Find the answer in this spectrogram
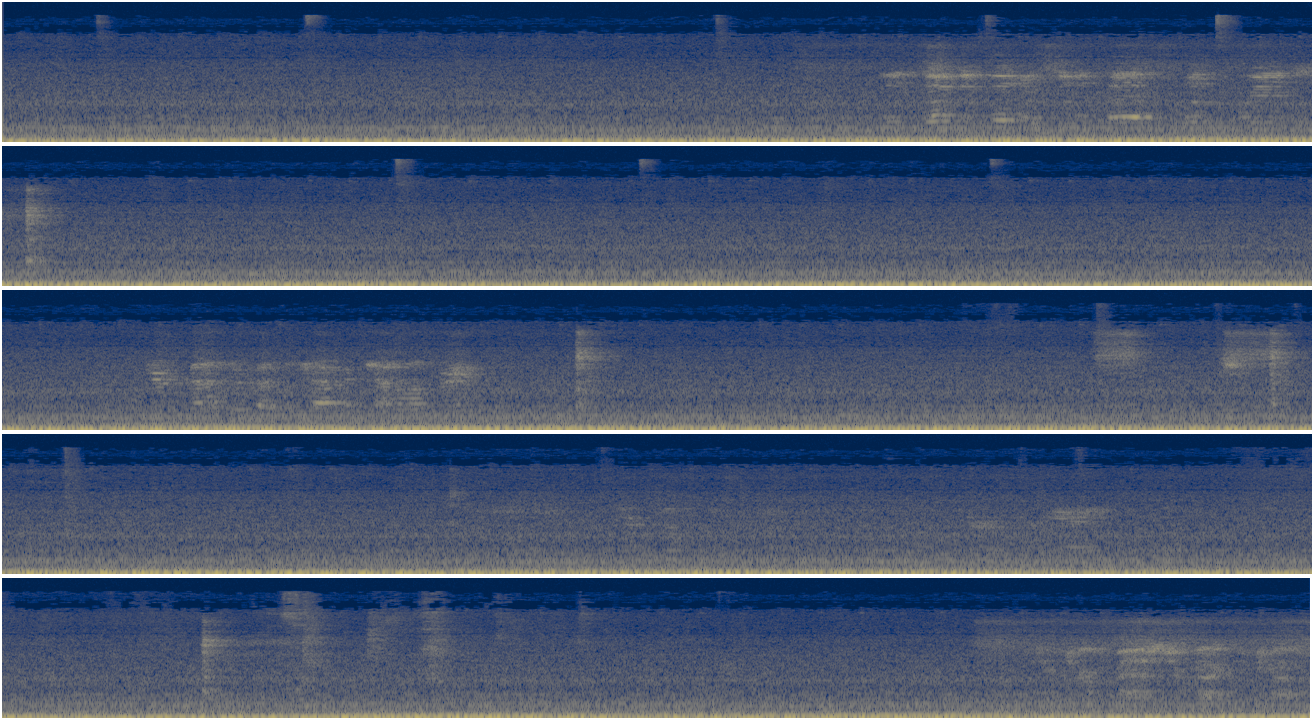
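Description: Tugboat's diesel engines running with a steady low drone, heard inside the wheelhouse.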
